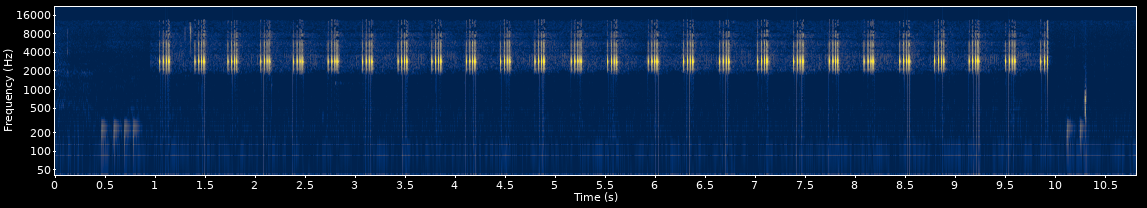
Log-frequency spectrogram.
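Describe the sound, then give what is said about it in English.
An eastern common froglet calls in a long, steady series of short, cricket-like creaks, about three per second, loud over a faint low hum. “Well, that one you could be forgiven for thinking it's crickets.”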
